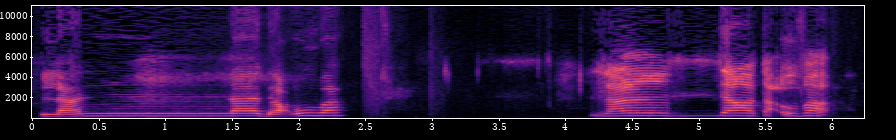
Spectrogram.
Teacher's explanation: We are making 2 second nasal sound because we are joining lam with noon mushaddad.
